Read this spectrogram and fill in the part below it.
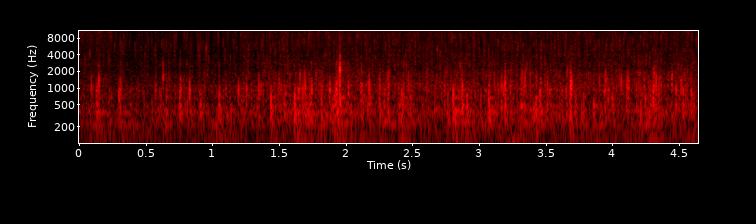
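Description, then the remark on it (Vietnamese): Milk bubbling at a steady boil on a stove, a dense stream of soft pops and gurgles with occasional brighter bursts, continuous and fairly even in loudness throughout, with no voices. “Anh đun sôi sữa trên bếp, bỏ kẹo vào và đưa cho bọn trẻ.”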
